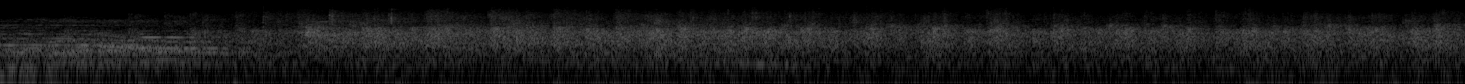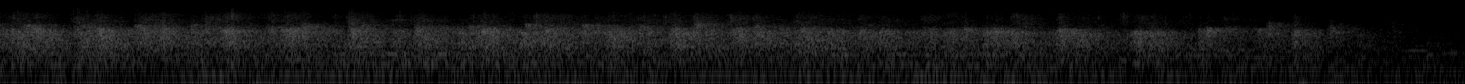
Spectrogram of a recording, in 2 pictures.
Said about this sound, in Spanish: Por favor, diga gloria a Dios y déle un aplauso a él.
